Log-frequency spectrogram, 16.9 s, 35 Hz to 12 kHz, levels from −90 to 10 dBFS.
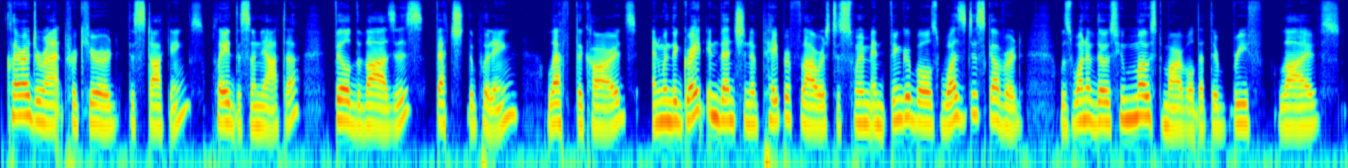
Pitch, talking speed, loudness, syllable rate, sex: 170 Hz, 155 wpm, -20 LUFS, 4.5 syllables/s, female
